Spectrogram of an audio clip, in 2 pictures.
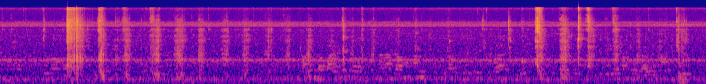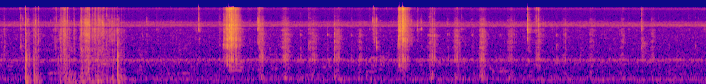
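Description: Fried kerupuk crackers being bitten and chewed close to the microphone: irregular sharp crunches every second or so, a few much louder bites, and a longer run of crunching about halfway through.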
